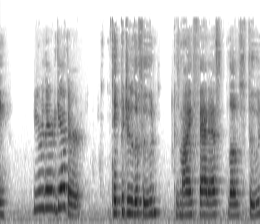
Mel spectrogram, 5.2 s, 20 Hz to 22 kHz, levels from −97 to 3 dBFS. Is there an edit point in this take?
no; 0 cuts

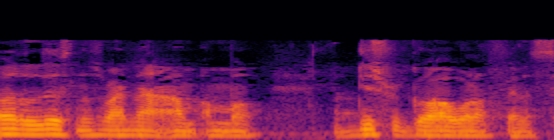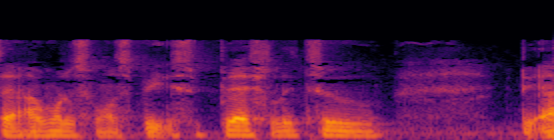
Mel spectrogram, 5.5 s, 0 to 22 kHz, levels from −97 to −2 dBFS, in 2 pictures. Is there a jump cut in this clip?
yes; 1 cut; at 1.7 s

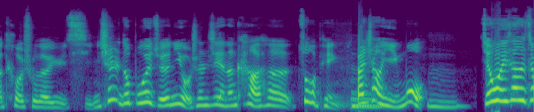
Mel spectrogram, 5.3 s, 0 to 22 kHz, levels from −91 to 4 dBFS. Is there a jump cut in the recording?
yes; 1 cut; at 3.5 s

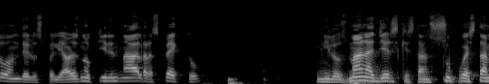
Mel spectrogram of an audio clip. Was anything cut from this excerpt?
yes; 1 cut; at 1.2 s

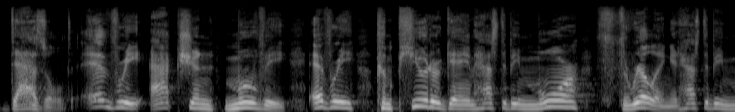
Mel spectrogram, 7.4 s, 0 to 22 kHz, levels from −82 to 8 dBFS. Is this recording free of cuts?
no; 2 cuts; at 2.2 s, 3.7 s

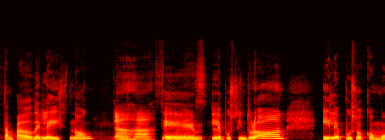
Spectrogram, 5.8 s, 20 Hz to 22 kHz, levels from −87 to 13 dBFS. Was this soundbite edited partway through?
yes; 3 cuts; at 2.4 s, 3.1 s, 3.5 s

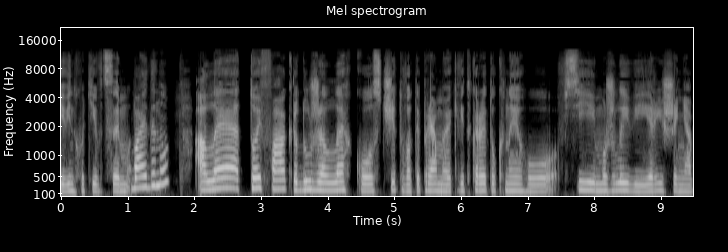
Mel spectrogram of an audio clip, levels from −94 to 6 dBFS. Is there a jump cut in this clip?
yes; 3 cuts; at 1.1 s, 1.8 s, 3.5 s

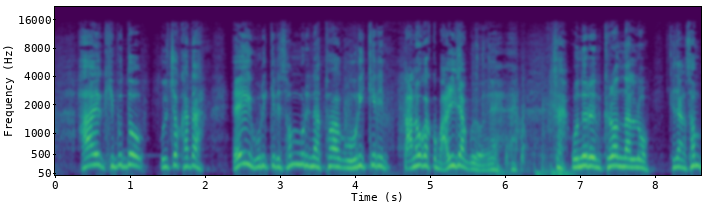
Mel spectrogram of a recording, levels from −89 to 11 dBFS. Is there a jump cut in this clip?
no; 0 cuts

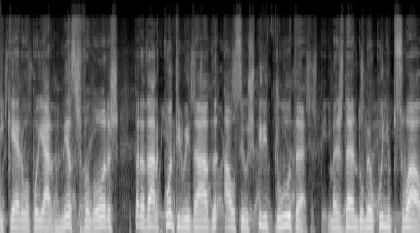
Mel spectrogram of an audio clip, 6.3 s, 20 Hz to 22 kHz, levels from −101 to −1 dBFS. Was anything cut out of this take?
no; 0 cuts

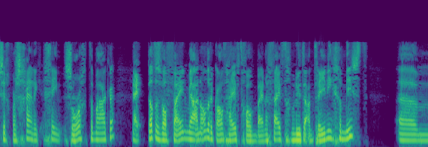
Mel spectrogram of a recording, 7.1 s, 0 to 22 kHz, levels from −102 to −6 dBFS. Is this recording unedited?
yes; 0 cuts

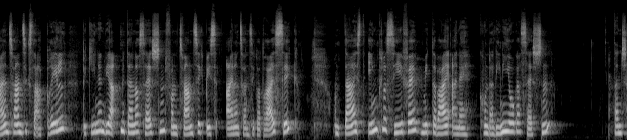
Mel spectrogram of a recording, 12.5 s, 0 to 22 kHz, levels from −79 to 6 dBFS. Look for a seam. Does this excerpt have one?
yes; 1 cut; at 2.4 s

